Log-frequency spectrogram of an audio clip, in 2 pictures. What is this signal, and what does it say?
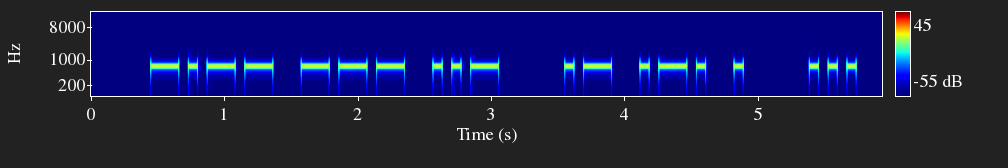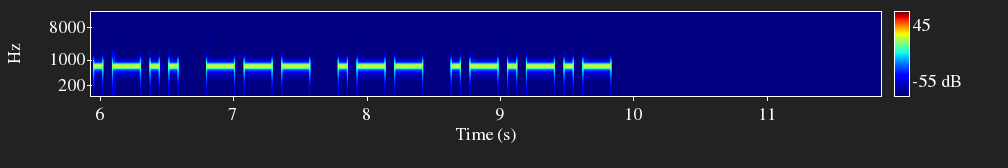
Morse code, heard as a keyed tone, about 17 wpm, 700 Hz. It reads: YOU ARE SLOW.
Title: Sentences from Top 1000 Words - Review Part 2 - 17wpm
